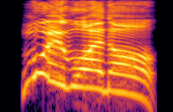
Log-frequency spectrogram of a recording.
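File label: positive vocalization, Spanish; Heavy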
